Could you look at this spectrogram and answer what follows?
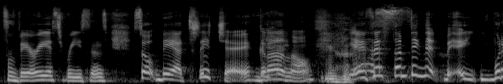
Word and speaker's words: Grannò: Very good, but it's Granno. GRANNO. GRANNO. PERFECT. IT'S LONG AND FAST and it's on the wrong syllable.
